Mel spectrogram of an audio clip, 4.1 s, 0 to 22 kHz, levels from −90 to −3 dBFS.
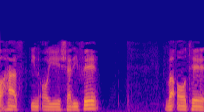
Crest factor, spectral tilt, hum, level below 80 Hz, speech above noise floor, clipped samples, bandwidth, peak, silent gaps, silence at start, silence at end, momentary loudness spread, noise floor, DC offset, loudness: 18 dB; -9.5 dB/octave; none; -64 dBFS; 39 dB; under 0.1%; 5.2 kHz; -12 dBFS; none; 0 s; 0 s; 10 LU; -69 dBFS; under 0.1%; -31 LUFS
